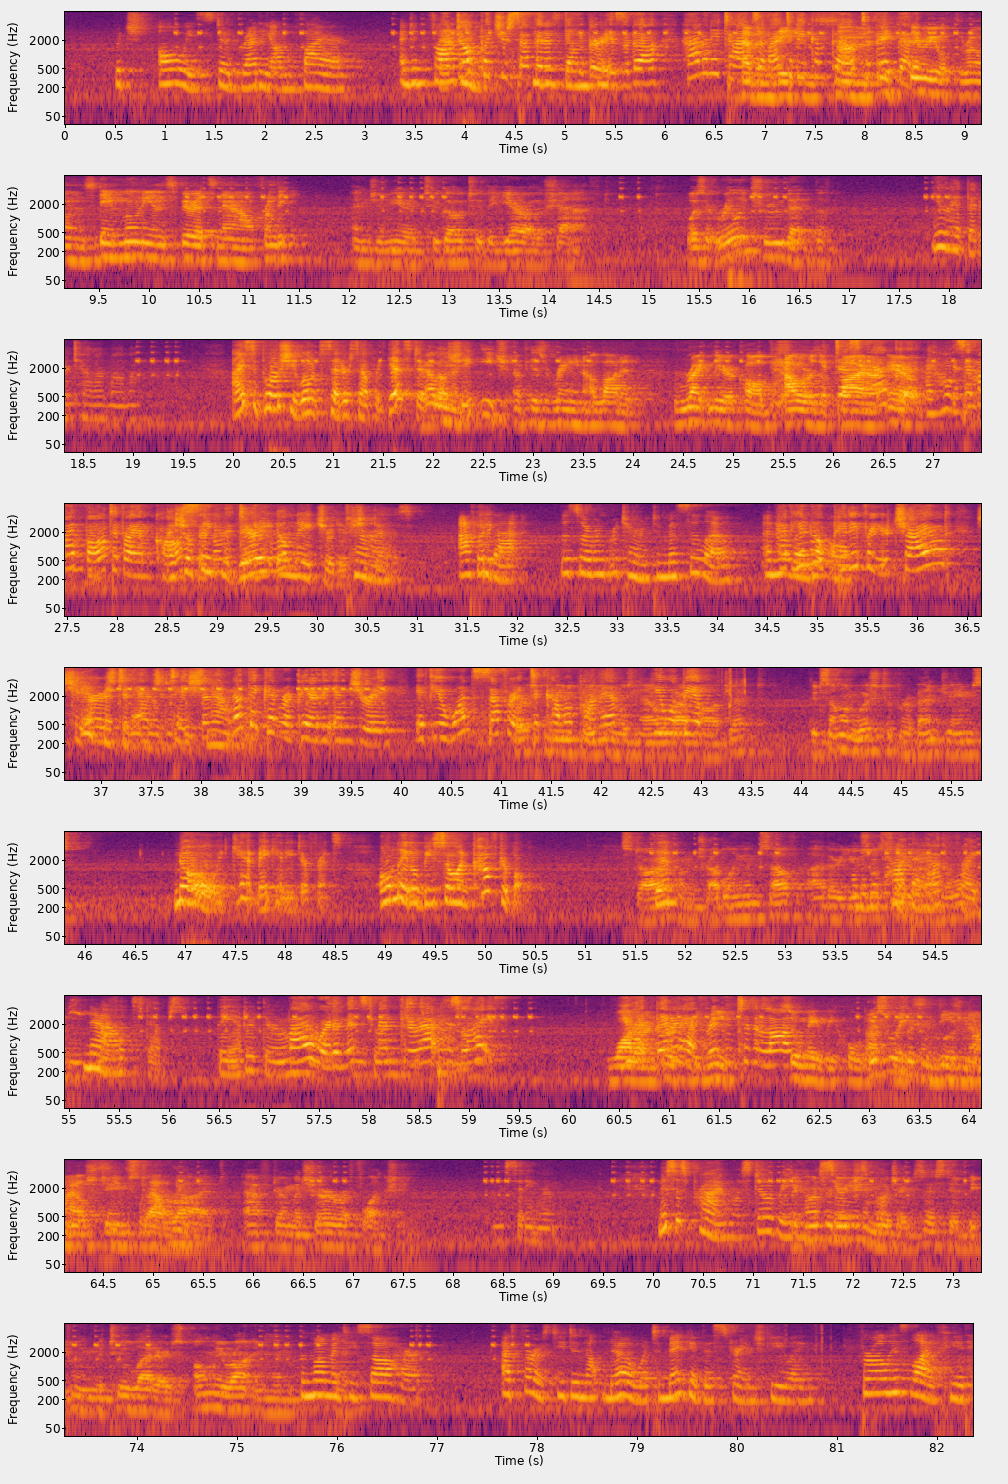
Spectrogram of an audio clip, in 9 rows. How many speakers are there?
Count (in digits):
5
